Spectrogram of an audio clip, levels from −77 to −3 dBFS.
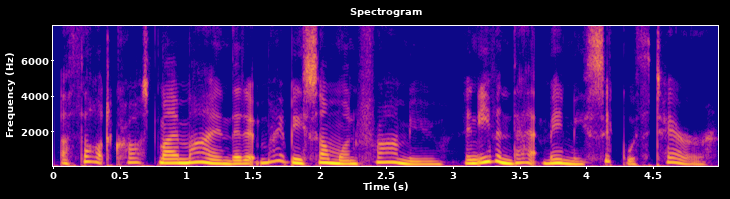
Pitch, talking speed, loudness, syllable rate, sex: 215 Hz, 250 wpm, -14 LUFS, 5.3 syllables/s, female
